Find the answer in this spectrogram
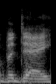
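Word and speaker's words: bidet: bu is that how you say it a bedet yes yes Lonzo yes Lonzo Jr it's a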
